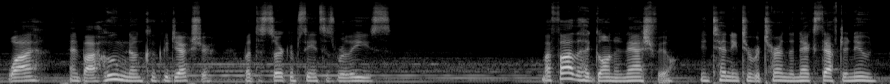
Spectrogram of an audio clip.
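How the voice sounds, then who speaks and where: An actor playing a haunted young gentleman, narrating a gothic tale in formal, melancholy, literary speech. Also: medium pitch, little pitch movement, normal speed, soft background music, natural voice. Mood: grave, somber. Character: young man Joel Hetman Jr, mournful, haunted, genteel narrator. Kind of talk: dramatic first-person gothic audio narration.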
